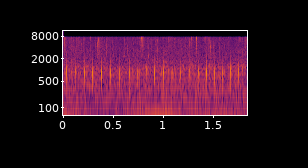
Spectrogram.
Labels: {"label": "biophony, rattle", "recorder": "SoundTrap 500"}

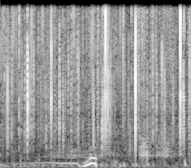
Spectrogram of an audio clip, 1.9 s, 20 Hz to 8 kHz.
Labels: {"label": "biophony, cascading saw", "recorder": "SoundTrap 600 or HydroMoth"}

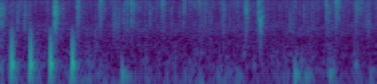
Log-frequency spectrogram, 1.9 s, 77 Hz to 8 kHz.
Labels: {"label": "biophony", "recorder": "SoundTrap 300"}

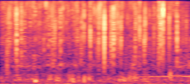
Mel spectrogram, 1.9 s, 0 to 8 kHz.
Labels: {"label": "biophony, cascading saw", "recorder": "SoundTrap 600 or HydroMoth"}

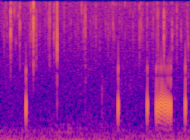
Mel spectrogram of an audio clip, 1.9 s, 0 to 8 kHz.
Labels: {"label": "biophony, knock croak", "recorder": "SoundTrap 300"}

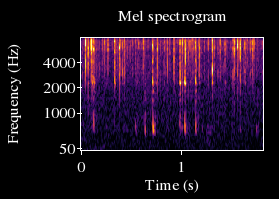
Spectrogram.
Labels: {"label": "ambient", "recorder": "HydroMoth"}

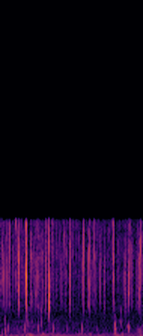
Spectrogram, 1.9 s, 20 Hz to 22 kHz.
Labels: {"label": "biophony, pulse", "recorder": "SoundTrap 300"}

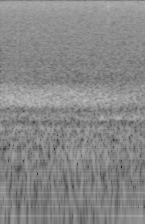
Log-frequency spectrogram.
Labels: {"label": "anthrophony, boat engine", "recorder": "HydroMoth"}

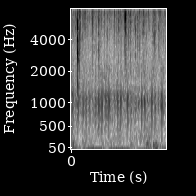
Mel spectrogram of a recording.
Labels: {"label": "biophony, rattle", "recorder": "SoundTrap 500"}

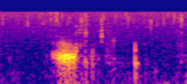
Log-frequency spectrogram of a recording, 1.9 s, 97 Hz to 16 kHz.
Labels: {"label": "biophony, low growl", "recorder": "SoundTrap 300"}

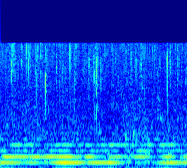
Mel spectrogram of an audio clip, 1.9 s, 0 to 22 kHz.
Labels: {"label": "biophony, midshipman", "recorder": "SoundTrap 500"}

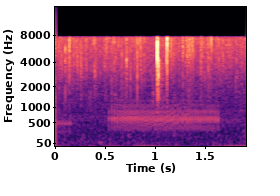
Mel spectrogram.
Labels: {"label": "biophony, croak", "recorder": "SoundTrap 500"}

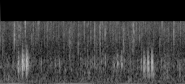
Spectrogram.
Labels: {"label": "biophony, damselfish", "recorder": "SoundTrap 500"}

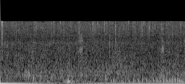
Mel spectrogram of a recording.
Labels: {"label": "biophony", "recorder": "SoundTrap 300"}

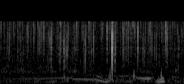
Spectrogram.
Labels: {"label": "biophony, cascading saw", "recorder": "SoundTrap 600 or HydroMoth"}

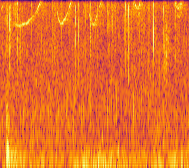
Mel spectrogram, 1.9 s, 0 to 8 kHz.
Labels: {"label": "biophony, dolphin", "recorder": "SoundTrap 500"}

